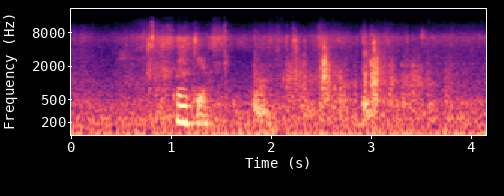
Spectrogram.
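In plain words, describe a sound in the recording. A young woman speaks briefly and softly, away from a microphone.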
